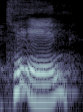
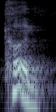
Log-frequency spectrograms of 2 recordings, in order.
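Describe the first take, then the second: First: The word is full and stressed. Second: The word is weak and unstressed. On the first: "in short answers, we stress can and can't" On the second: "can is not stressed. So we say like can"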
